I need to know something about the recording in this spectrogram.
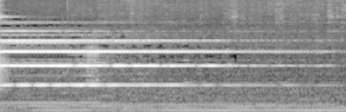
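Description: Tibetan singing bowl struck once with its wooden mallet, ringing with several clear overtones that slowly fade.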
